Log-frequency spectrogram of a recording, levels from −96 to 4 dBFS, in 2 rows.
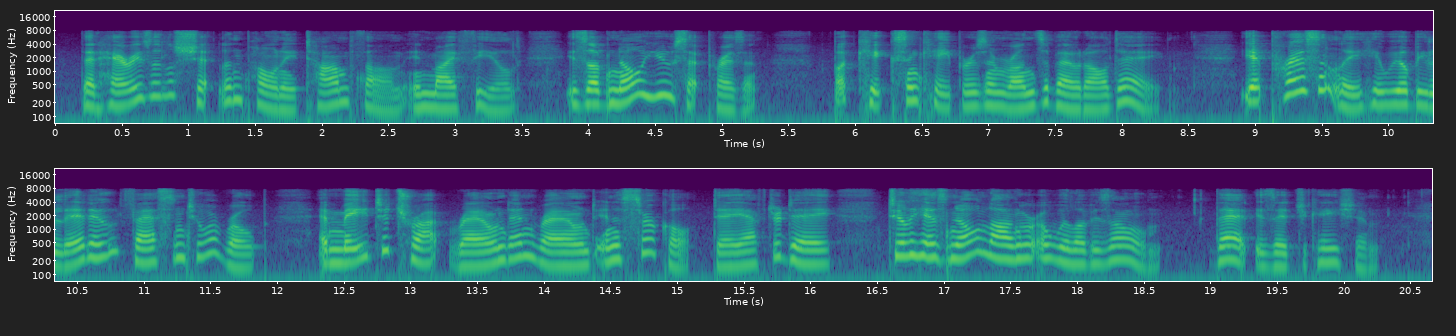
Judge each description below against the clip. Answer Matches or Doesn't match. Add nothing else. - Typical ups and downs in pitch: Doesn't match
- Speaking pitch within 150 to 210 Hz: Matches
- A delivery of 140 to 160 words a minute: Doesn't match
